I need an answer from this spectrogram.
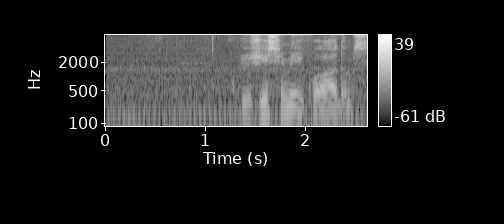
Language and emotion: Russian, neutral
